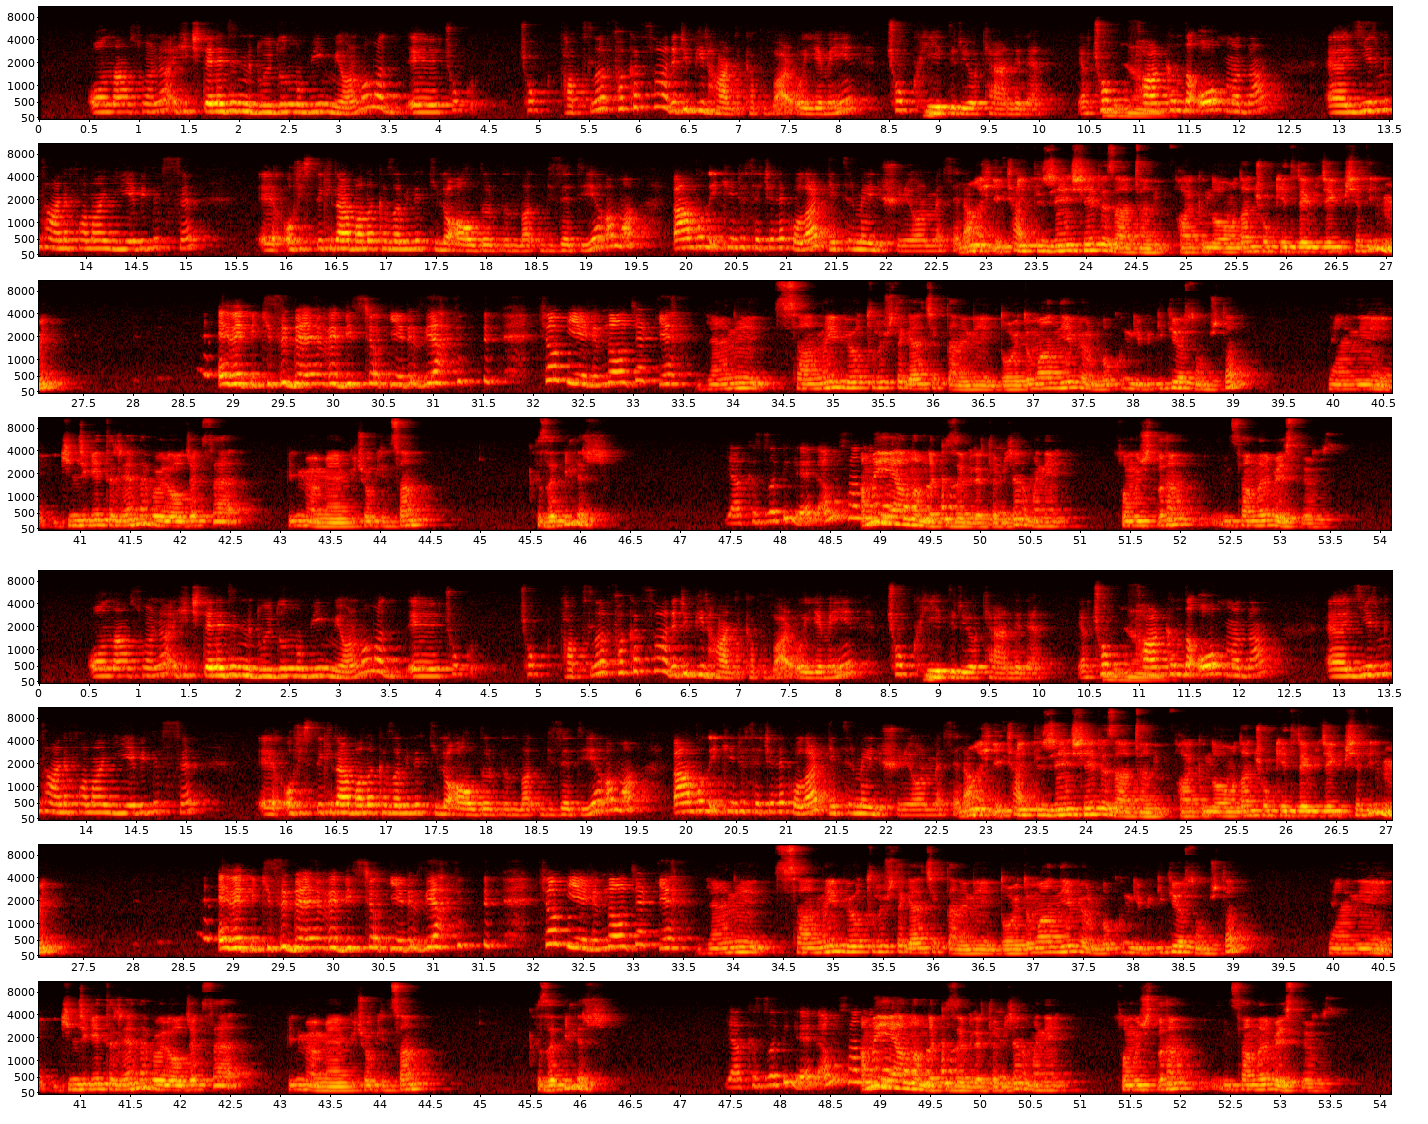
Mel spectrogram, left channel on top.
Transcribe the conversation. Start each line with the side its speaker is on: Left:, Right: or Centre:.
Right: Ondan sonra hiç denedin mi, duydun mu bilmiyorum ama e, çok çok tatlı fakat sadece bir handikapı var o yemeğin. Çok
Left: Hı.
Right: yediriyor kendini. Ya çok
Left: Hadi ya.
Right: farkında olmadan e, 20 tane falan yiyebilirsin. E, ofistekiler bana kazabilir kilo aldırdın ba- bize diye ama ben bunu ikinci seçenek olarak getirmeyi düşünüyorum mesela
Left: Ama
Right: işte
Left: ilk
Right: çay.
Left: getireceğin şey de zaten farkında olmadan çok getirebilecek bir şey değil mi?
Right: Evet ikisi de ve biz çok yeriz yani. <laughs> Çok yiyelim ne olacak ki?
Left: Yani sarmayı bir oturuşta gerçekten hani doyduğumu anlayamıyorum. Lokum gibi gidiyor sonuçta. Yani
Right: Evet.
Left: ikinci getireceğin de böyle olacaksa bilmiyorum yani birçok insan kızabilir.
Right: Ya kızabilir ama sen
Left: Ama
Right: de mesela
Left: iyi
Right: salata
Left: anlamda kızabilir
Right: falan getiriyorsun.
Left: tabii canım. Hani sonuçta <laughs> insanları besliyoruz.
